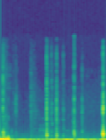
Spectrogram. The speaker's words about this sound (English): Just even typing it in.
